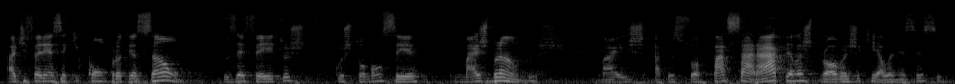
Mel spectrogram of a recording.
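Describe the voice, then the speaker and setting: A man's voice: mid-range voice, normal speed, a little hiss or hum. A man lecturing at a spiritist family course, telling personal stories and speaking straight to the audience in a conversational way. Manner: lively, conversational, addresses the audience directly.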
